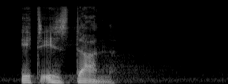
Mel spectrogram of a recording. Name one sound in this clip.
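An elderly man speaks in a low, calm voice close by.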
